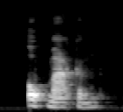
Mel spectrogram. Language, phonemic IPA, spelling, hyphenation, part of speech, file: Dutch, /ˈɔpˌmaːkə(n)/, opmaken, op‧ma‧ken, verb, Nl-opmaken.ogg
- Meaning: 1. to use up (e.g. money) or eat up (all that's left to eat) 2. to finish, conclude 3. to make (a bed) 4. to put make-up on, to apply cosmetics 5. to format, to apply styling to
